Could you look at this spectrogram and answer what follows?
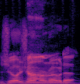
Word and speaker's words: Giorgio Moroder: Is that how you pronounce his name? Giorgio Moroder.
